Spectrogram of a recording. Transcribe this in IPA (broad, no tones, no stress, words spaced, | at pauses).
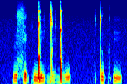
ɨsek ŋ͡ǃiɡ͡ǀeɡ͡ǃu | tukʔi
